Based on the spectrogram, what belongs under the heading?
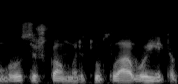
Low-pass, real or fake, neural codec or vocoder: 7.2 kHz; fake; codec, 16 kHz, 4 kbps, FunCodec, trained on LibriTTS, 50 frames a second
